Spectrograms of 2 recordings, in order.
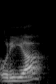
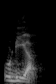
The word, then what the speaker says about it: Odia: आगे बात की जाए 96 amendment substituted Odia from Oriya, consequently the Oriya language in the 8th schedule shall be pronounced as Odia।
